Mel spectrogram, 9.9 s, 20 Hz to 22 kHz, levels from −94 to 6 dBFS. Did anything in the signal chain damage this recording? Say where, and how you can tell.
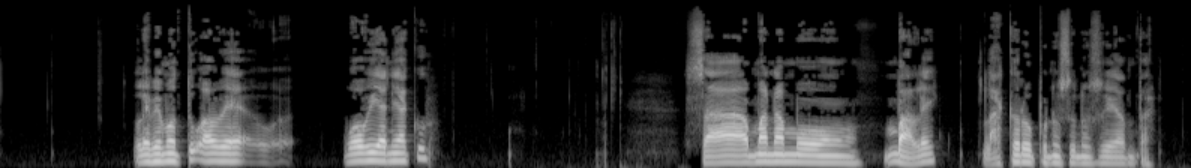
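No, nothing along the way seems to have hurt this recording; I can't hear any damage from any stage of the chain.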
